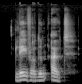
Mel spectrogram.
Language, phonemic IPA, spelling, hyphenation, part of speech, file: Dutch, /ˌleː.vər.dən ˈœy̯t/, leverden uit, le‧ver‧den uit, verb, Nl-leverden uit.ogg
- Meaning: inflection of uitleveren: 1. plural past indicative 2. plural past subjunctive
